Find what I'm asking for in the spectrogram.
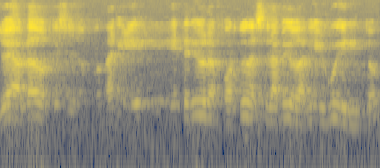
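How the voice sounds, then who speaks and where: Background noise is noticeable, and the room echo is audible. Through it, a man talks fairly quickly. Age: 60s. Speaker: football commentator. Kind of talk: interview. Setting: stage with audience.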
